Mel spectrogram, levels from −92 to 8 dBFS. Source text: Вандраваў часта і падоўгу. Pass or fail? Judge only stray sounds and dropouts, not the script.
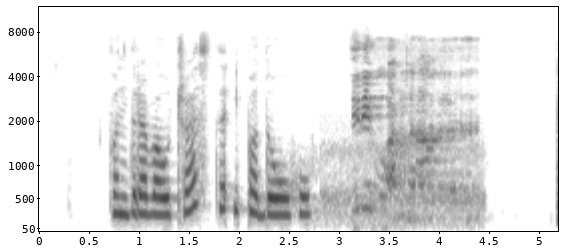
fail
